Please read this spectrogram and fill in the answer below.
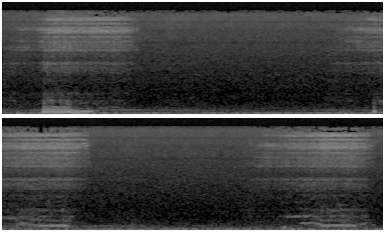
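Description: Three low, rumbling snores over about ten seconds, with quiet breathing between them and a steady low hum in the room.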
